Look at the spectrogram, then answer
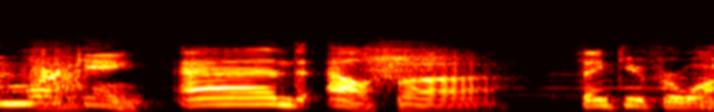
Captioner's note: sigh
